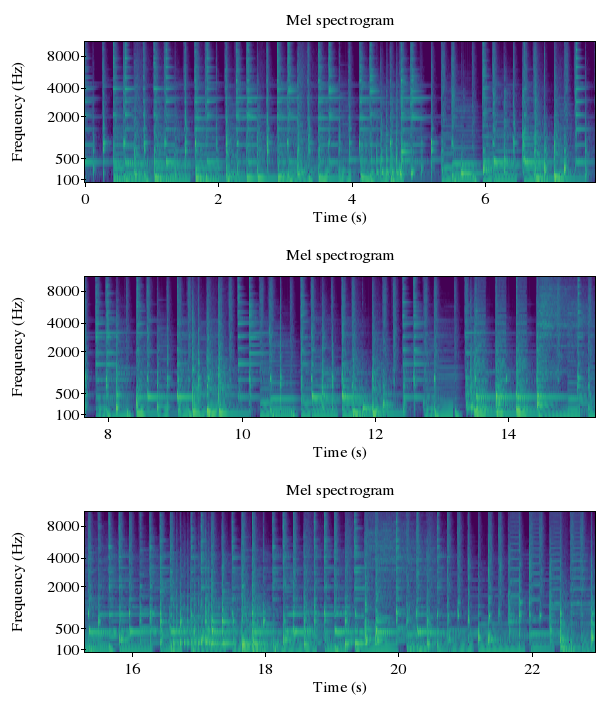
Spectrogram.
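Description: Timbales played with sticks in a rapid salsa pattern along with a salsa track carrying a bass line and other pitched instruments. A bright cymbal wash comes in about two-thirds of the way through.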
